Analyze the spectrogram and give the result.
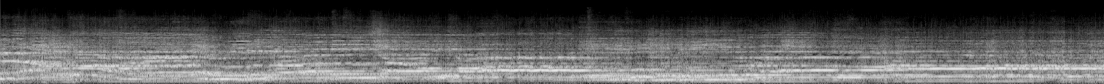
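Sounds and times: amplified musical accompaniment: 0.0 - 11.0
woman singing: 0.0 - 11.0.

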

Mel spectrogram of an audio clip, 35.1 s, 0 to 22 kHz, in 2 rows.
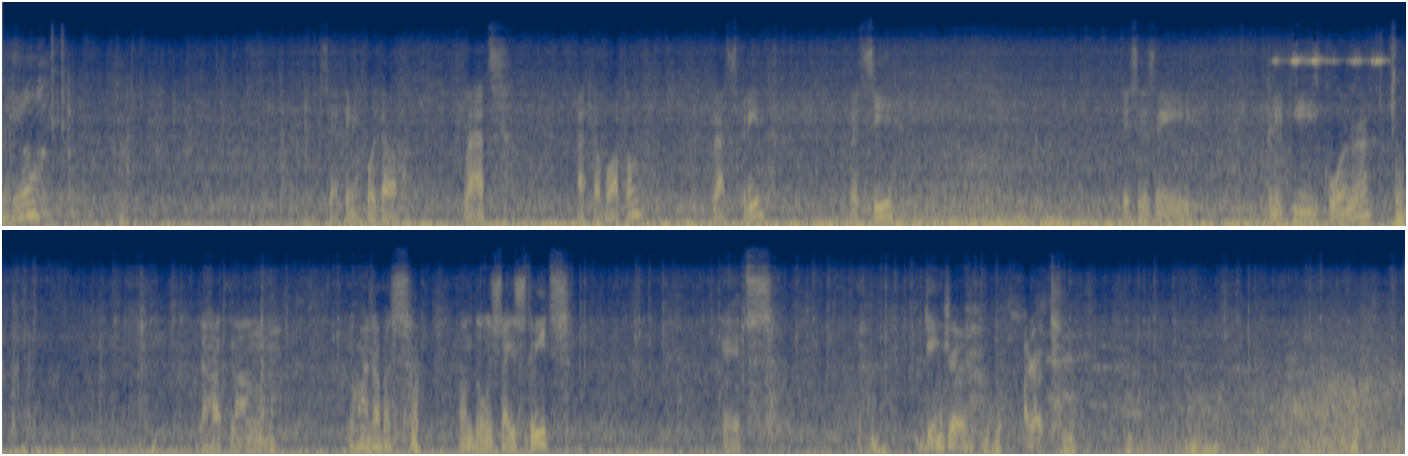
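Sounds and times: bike tyre and wind rumble: 0.0 - 35.0
wind rushing over microphone: 28.1 - 35.0.

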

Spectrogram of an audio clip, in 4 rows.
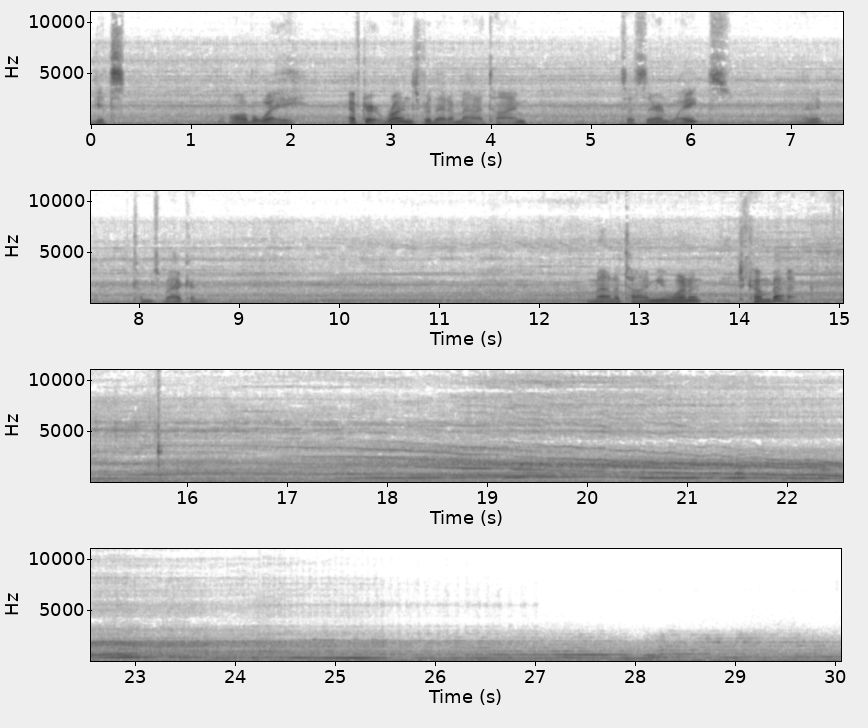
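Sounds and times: electric actuator motor whine: 0.0 - 30.0.

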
